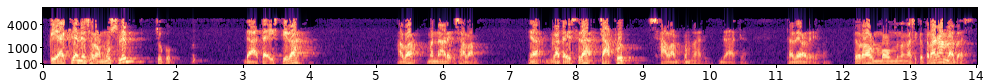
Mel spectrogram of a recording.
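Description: A man teaching a hadith book in a mosque, chatting with his audience and quizzing them, and chanting the Arabic passages louder. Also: mid-range voice, highs cut off. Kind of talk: mosque study lecture.

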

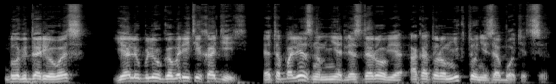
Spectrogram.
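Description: A man's voice: medium pitch, quick pace, slightly rough, dry recording, lightly acted. Man reading as a cool, sardonic king. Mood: calm. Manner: cool, sardonic, lectures at length. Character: calm stubborn middle-aged king, dryly ironic. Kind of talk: audiobook reading.

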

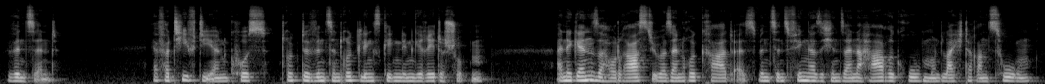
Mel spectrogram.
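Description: Low-voiced woman reading an audiobook calmly. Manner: calm, soft, even reading. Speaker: audiobook reader. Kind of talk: audiobook narration.

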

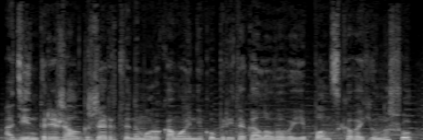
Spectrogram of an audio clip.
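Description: A man reads a literary audiobook in a steady, even narration. His voice sits at a middle pitch. Faint music runs underneath. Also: fast talker. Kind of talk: audiobook reading.

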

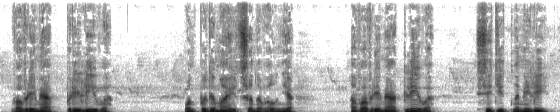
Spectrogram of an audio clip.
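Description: A man narrating an audiobook in the first person, calm and unhurried. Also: lowish voice, husky, no echo.

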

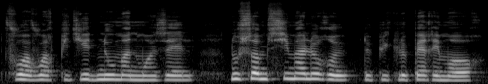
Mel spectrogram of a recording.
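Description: A woman's voice: mid-range voice, steady tone, normal speed, mellow, natural voice. A sullen young peasant man begs for charity in a whining, pleading tone, read by a woman narrating an audiobook. He sounds like a character in a spoken storybook.

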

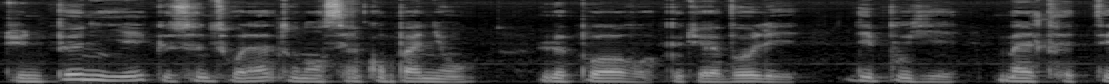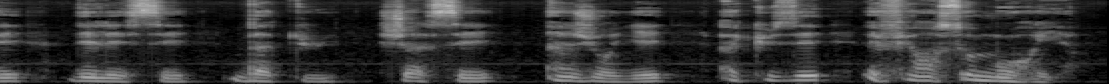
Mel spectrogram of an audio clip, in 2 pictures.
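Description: A man's voice: medium pitch, unhurried, few pauses, dark tone, breathy edge. A man voicing a stern, unforgiving king who gives orders in a raised voice in an audiobook reading. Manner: commanding, raised voice.

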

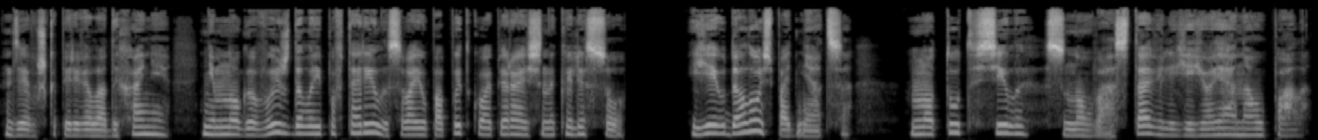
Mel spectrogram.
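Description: A woman reading an audiobook as narrator, in steady, even storytelling. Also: mid-range voice, normal speed, dry recording, studio quality. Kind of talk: scripted narration.

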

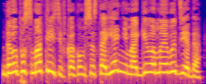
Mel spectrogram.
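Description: A woman voicing a haughty, indignant rich lady who speaks shrilly and loudly in an audiobook. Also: fairly high pitch, lively intonation, fast talker, no echo, clean studio sound, pitched above the performer's own voice. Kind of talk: audiobook character voice.

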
